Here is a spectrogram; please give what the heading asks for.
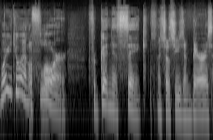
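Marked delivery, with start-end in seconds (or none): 0.0-3.0 high, exasperated parent voice; hammed-up parent scolding; mock scolding parent. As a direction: play the fussing parent catching her on the floor. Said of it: "they're like".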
